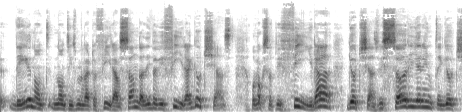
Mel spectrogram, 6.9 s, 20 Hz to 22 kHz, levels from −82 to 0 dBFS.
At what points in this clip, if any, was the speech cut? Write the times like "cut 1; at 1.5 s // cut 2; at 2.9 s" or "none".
cut 1; at 1.8 s // cut 2; at 2.3 s // cut 3; at 3.9 s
